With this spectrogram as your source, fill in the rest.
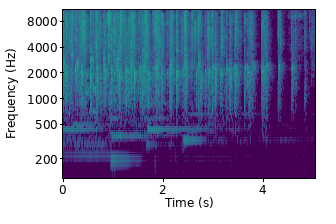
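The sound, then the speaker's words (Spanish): A church audience claps for the Heavenly Father during a morning sermon, in dense, sustained applause, the rapid hand claps blending into a steady wash that thins into scattered claps toward the end, with sustained musical tones playing underneath. “Alguien le da un aplauso a ese Padre Celestial.”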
